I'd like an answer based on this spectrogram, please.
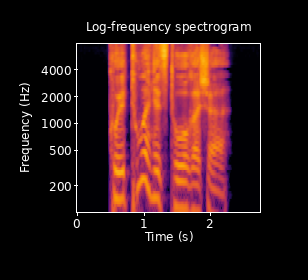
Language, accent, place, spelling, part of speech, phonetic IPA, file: German, Germany, Berlin, kulturhistorische, adjective, [kʊlˈtuːɐ̯hɪsˌtoːʁɪʃə], De-kulturhistorische.ogg
- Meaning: inflection of kulturhistorisch: 1. strong/mixed nominative/accusative feminine singular 2. strong nominative/accusative plural 3. weak nominative all-gender singular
